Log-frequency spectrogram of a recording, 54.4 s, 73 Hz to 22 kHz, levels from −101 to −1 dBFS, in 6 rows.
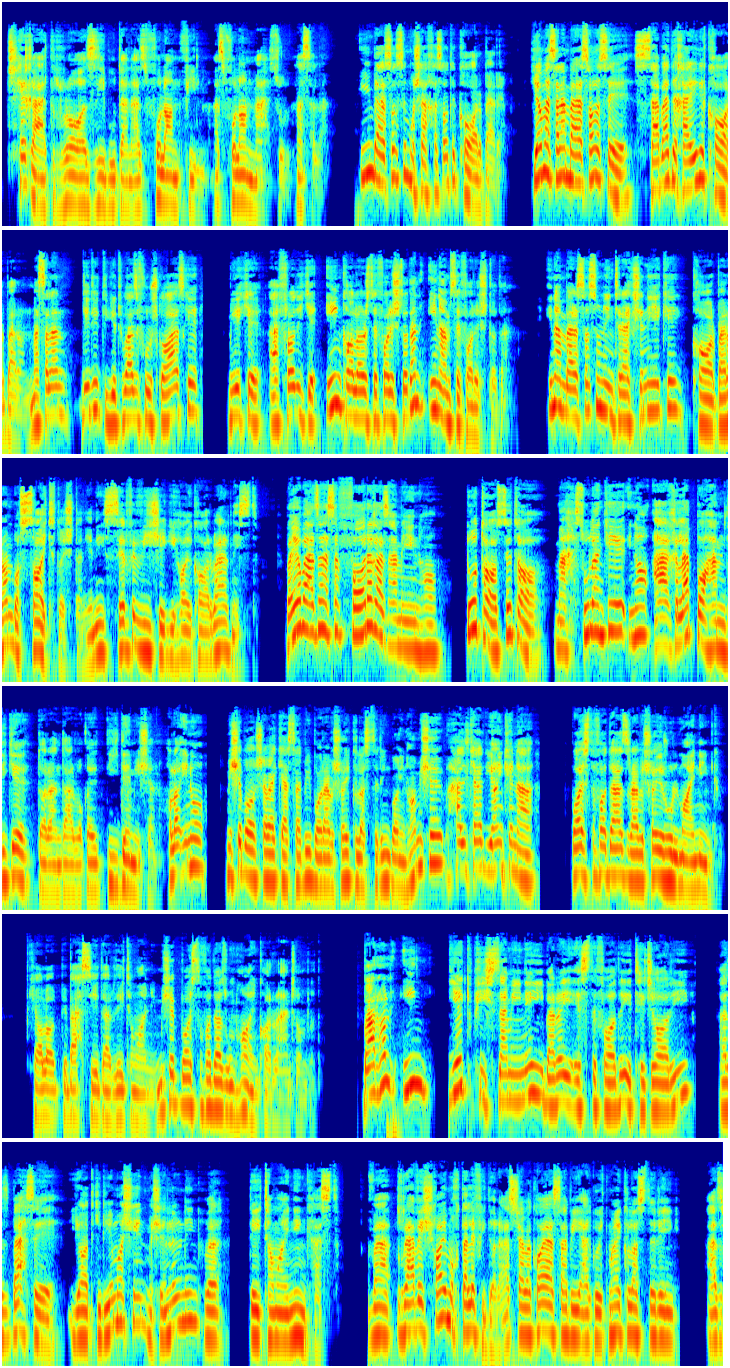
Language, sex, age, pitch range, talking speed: Persian, male, 20-39, 145-200 Hz, 170 wpm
